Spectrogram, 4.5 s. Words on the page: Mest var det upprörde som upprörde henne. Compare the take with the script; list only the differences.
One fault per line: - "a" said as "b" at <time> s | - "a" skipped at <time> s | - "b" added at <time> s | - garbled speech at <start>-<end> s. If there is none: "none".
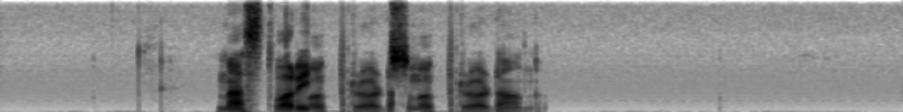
none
